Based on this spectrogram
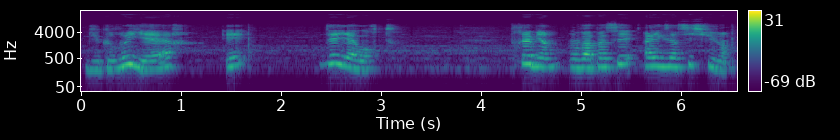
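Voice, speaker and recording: A woman teaching a reading lesson to young children, speaking slowly and clearly and spelling out sounds patiently. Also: on the high side, muffled recording, soft background music. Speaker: primary school teacher.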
